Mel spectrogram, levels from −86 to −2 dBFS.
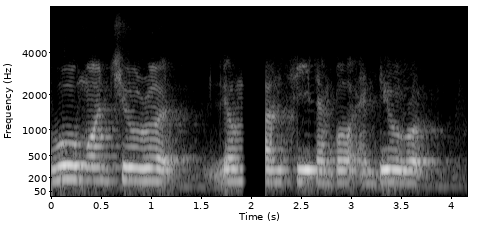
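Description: At 1.91 s the speech cuts to silence for 240 ms until 2.15 s, a handover gap where no frames arrived while the call switched networks. From 2.15 s onward everything above 4 kHz is gone, leaving the speech duller and rougher than the clear HD Voice before it. This is a fallback to narrowband, from AMR-WB to a narrowband codec, consistent with AMR-NB at around 7.4 kbit/s.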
